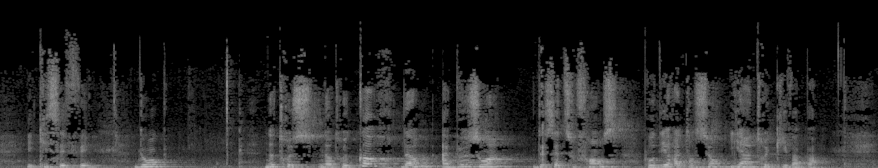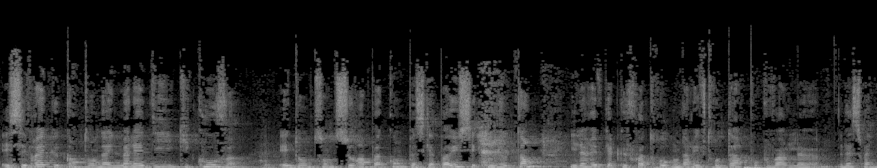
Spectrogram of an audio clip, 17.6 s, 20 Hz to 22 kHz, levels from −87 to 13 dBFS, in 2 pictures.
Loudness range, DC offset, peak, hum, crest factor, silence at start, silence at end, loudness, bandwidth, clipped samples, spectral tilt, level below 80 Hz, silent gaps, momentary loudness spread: 2 LU; under 0.1%; -8 dBFS; none; 18 dB; 0 s; 0 s; -26 LUFS; 17 kHz; under 0.1%; -4 dB/octave; -50 dBFS; none; 10 LU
